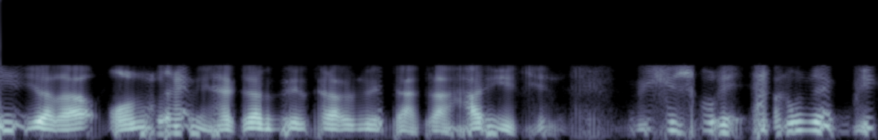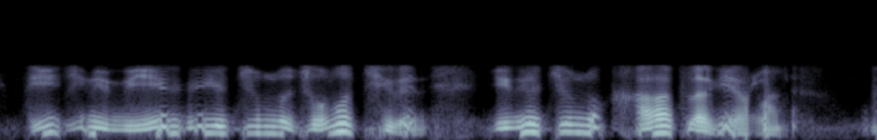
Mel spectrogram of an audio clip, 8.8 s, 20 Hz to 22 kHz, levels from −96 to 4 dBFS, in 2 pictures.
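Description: The whole recording runs through the Codec 2 vocoder, and the damage is heavy. The decoder rebuilds the voice from pitch, voicing, energy and a coarse spectral envelope, drawing it with sine waves. The original waveform is gone. The speech sounds robotic and buzzy throughout. The thin, smeared detail fits a very low rate, near 1.6 kbit/s.

Bit errors on digital voice radio strike three times. The first runs from 0.72 to 0.97 s. The second runs from 3.76 to 3.96 s. The third runs from 8.12 to 8.46 s. Each flipped bit corrupts the pitch, level, voicing or spectrum of a whole vocoder frame. The lengths fit roughly five, four and seven frames. About a tenth of the bits are wrong in the first and last bursts, more in the middle one. The voice lurches in pitch and loudness and shifts colour abruptly. It collapses into warbles, bleeps and robotic gibberish.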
